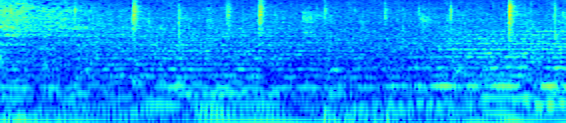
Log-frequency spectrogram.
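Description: Rain falling on a car's roof and windows, with scattered drop ticks, under background music of sustained low notes that change twice.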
